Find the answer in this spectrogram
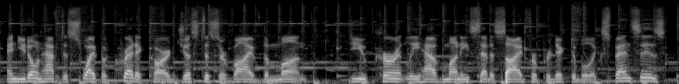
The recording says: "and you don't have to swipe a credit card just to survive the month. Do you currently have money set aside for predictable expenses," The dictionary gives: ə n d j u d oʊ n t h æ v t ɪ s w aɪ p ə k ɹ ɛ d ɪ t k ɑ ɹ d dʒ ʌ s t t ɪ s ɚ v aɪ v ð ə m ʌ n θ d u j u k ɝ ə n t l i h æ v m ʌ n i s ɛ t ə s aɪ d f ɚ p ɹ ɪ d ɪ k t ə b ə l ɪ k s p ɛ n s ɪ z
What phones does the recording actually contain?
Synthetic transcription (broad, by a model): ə n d j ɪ d oʊ n t h æ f t ɪ s w aɪ p ə k ɹ ɛ d ɪ t k ɑ ɹ d dʒ ʌ s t t ɪ s ɚ v aɪ v ð ə m ʌ n θ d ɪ j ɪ k ɝ ə n t l i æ v m ʌ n i s ɛ t ə s aɪ d f ɚ p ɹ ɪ d ɪ k t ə b l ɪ k s p ɛ n s ɪ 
